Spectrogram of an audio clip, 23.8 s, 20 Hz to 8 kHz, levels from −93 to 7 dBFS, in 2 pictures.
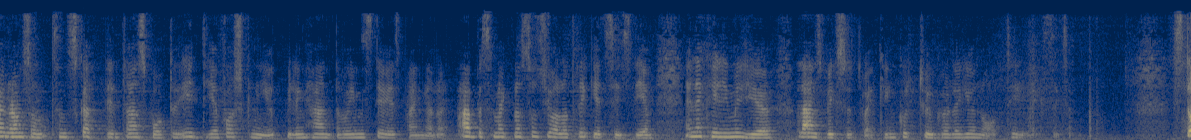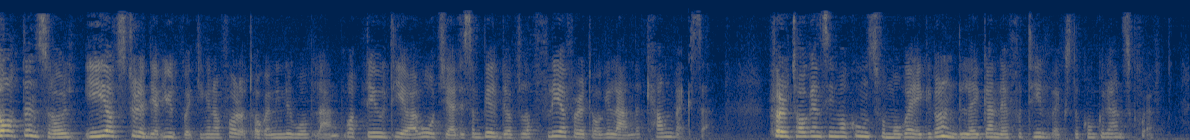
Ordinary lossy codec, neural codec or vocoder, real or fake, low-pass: AAC, 32 kbps; codec, 16 kHz, 0.4 kbps, LongCat-Audio-Codec; fake; 7.2 kHz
